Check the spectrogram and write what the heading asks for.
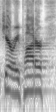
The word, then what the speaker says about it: Jerry Potter: My name is Jerry Potter. Yes, it rhymes with the Boy Wizard, host of the Social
